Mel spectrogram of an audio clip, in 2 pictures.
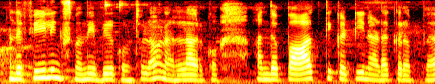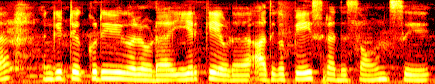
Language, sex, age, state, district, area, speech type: Tamil, female, 18-30, Tamil Nadu, Madurai, urban, spontaneous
